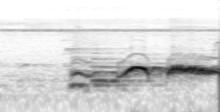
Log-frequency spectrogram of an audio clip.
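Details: Spotted dove kept as a decoy, recorded live. A brief low rolling coo swells into one arched note and then a held, throaty tail. A steady faint high hum is present.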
